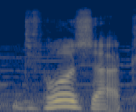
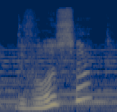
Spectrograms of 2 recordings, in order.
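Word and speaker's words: Dvořák: Dvorak. Dvorak? It's a Czech name, apparently.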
